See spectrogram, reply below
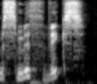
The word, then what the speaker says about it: Smithwick's: Geschrieben Smithwick's, aber ausgesprochen Smithwick's.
